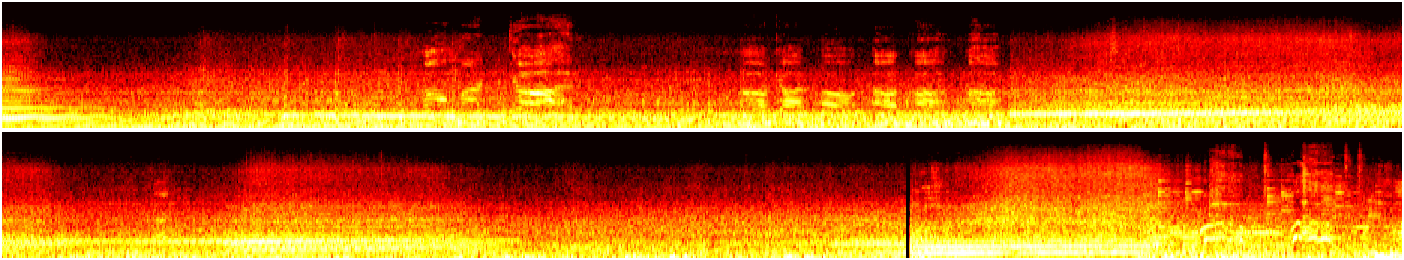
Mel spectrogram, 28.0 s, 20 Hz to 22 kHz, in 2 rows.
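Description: Ford Mustang SVT Cobra's V8 engine heard from inside the cabin while driving, its note rising in pitch as it pulls and then dropping, with a sudden step down in pitch near the end.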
